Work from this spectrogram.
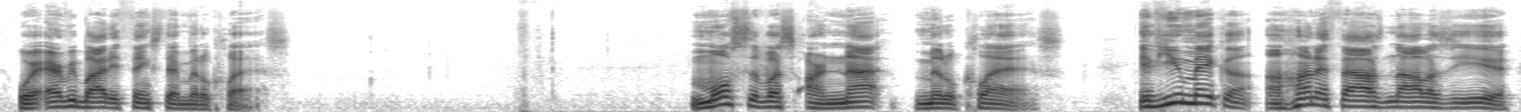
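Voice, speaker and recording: An American man with an average-pitched voice speaks as a podcast host. He delivers unscripted opinion on the news, colloquial and emphatic, often repeating himself to drive a point. The sound is close and dry, with hardly any room on it. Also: a bit bright, no room sound. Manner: emphatic, repetitive, colloquial rhetorical ranting.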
